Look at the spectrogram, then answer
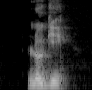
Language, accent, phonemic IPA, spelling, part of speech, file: French, France, /lɔ.ɡe/, loguer, verb, LL-Q150 (fra)-loguer.wav
- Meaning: to log (make a record of)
